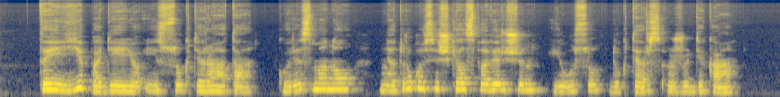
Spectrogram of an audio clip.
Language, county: Lithuanian, Panevėžys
